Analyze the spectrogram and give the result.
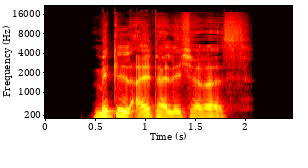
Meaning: strong/mixed nominative/accusative neuter singular comparative degree of mittelalterlich
- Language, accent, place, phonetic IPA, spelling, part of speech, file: German, Germany, Berlin, [ˈmɪtl̩ˌʔaltɐlɪçəʁəs], mittelalterlicheres, adjective, De-mittelalterlicheres.ogg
